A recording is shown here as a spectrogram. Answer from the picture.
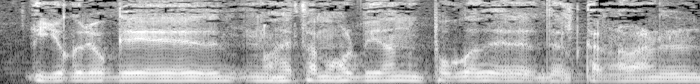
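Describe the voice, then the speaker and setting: A man at a medium pitch and a moderate pace, against noticeable background noise. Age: 60s. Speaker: carnival group president. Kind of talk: interview.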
